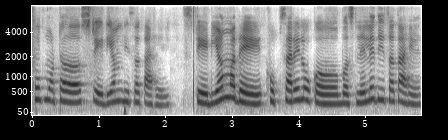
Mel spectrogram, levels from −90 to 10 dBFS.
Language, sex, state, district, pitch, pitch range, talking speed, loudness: Marathi, female, Maharashtra, Gondia, 250 Hz, 225-275 Hz, 135 wpm, -15 LUFS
